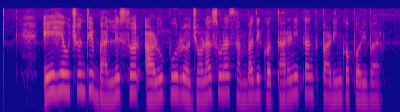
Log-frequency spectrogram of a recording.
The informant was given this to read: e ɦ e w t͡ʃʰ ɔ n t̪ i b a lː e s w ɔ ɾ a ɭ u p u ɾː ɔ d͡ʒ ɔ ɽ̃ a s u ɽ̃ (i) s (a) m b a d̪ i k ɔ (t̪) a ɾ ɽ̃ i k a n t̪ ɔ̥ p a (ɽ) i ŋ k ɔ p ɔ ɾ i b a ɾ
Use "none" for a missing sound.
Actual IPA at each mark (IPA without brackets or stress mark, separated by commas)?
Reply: a, a, t̪, ɽ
